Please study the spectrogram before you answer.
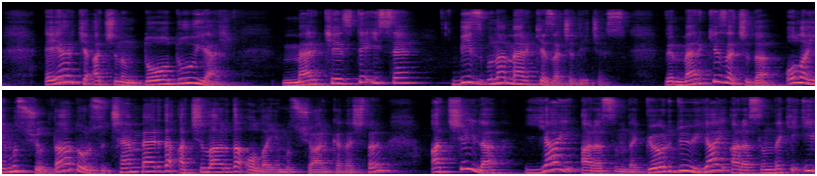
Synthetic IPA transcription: e̞jæɾcʰiʔat͡ʃʰɯnɯnd̪o̞ːd̪uːjæ̰ɾ̥ | mæɾcʰɛzd̪ɛʔisɛbizbunamæɾcʰɛzat͡ʃʰɯd̪ijed͡ʒɛ̰ːz̥vɛmæɾcʰɛzat͡ʃʰɯd̪ao̞lˠajɯmɯz̥ʃud̪aɦad̪o̞ːɾusut͡ʃʰæmbæɾd̪ɛʔat͡ʃʰɯlˠaɾd̪aʔo̞lˠajɯmɯz̥ʃua̰ɾkʰad̪aʃlˠaɾɯm | at͡ʃʰɯjlˠa | jajaɾasɯnd̪aɟøɾd̪yːjajaɾasɯnd̪acʰiʔi

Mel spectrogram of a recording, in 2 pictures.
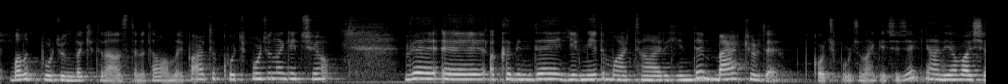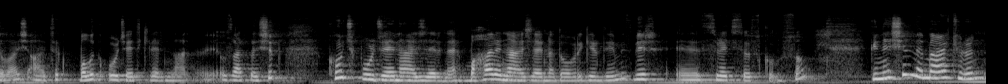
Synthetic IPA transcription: balˠɯk̚buɾd͡ʒund̪acʰi̥t̪ʰɾa̰nst̪ʰɯnɯt̪ʰama̰mlˠa̰jpa̰ɾt̪ʰɯkʰːo̞t͡ʃbuɾd͡ʒunaɟe̞t͡ʃʰijo̞ | vɛakʰabind̪ɛjiɾmije̞d̪imaɾt̪ʰːaːɾiɦind̪ɛmæɾcʰyɾd̪ɛ̰ | kʰo̞t͡ʃbṵɾd͡ʒuna̰ɟe̞t͡ʃʰed͡ʒɛcjaːnijavaʃjava̰ʃa̰ɾt̪ʰɯkbalˠɯkbuɾd͡ʒuɛt̪cʰilʲe̞ɾind̪æ̰nṵzaklˠaʃɯp | kʰo̞t͡ʃbuɾd͡ʒue̞næɾʒilʲe̞ɾinɛbaɦaɾe̞næɾʒilʲeɾinɛd̪o̞ːɾuɟiɾd̪iːmizbiɾːsyɾɛt͡ʃsøzkʰo̞nusʊ | ɟ̥yne̞ʃinvɛmæɾcʰyɾyn

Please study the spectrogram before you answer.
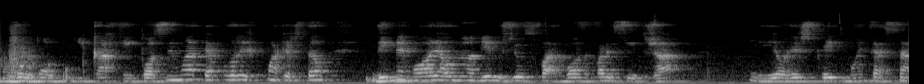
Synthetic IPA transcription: ũfobɔ̃pũmĩkaʁkẽpɔsiɐt̪ɛpɔɾiɾkõɐkɨʃt̪ɐ̃w̃ | d̪ɨmɨmɔɾjɐawmewɐmiɣuʒiwsfaɾβɔzɐfɐlesiðuʒa | iewʁeʃpejt̪umũj̃t̪ɛsɐ

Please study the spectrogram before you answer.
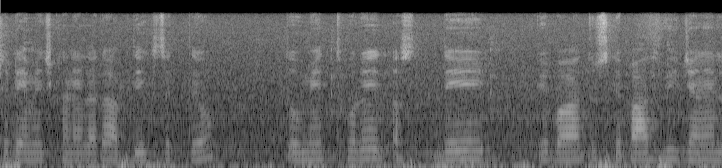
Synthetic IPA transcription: ɖeːmed͡ʒkʰɐnelɐɡaːp̚d̪eːkʰsɐk̚t̪eɦoː | t̪oːmɛ̃t̪ʰoːɽeɐsd̪eːkebaːd̪ʊskepaːsbʱid͡ʒaːnel

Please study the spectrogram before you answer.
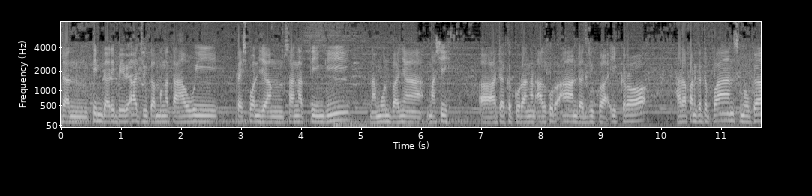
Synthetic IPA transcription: dant̪ɪmdaɾibebeʔad͡ʒuɡaməŋət̪aɦui | rɛspɔnjaŋsaŋat̪ːiŋɡi | namʊnbaɲaʔmasɪh | ʔəadakəkuɾaŋanʔalkuɾʔandand͡ʒuɡaʔikɾɔʔ | haɾapankədəpansəmoɡa

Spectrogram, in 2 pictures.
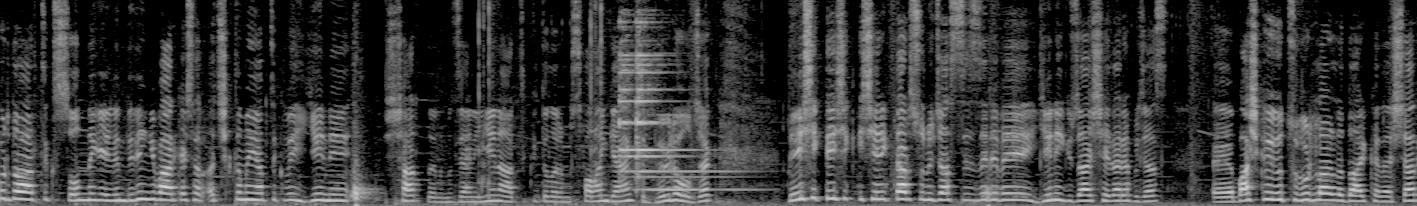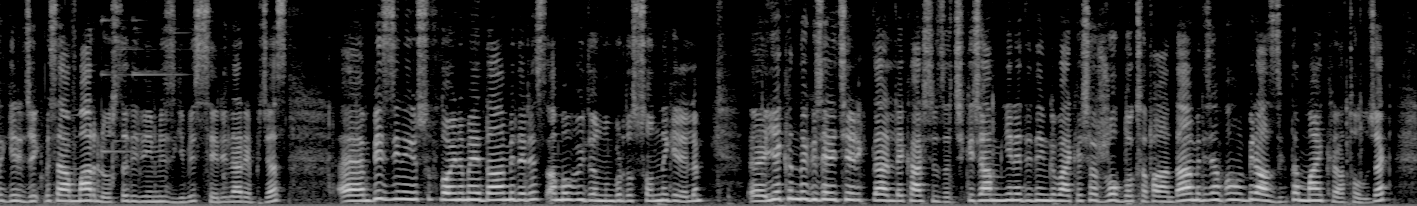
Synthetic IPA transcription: buɾd̪aːɾt̪ʰɯkso̞nunaɟe̞lʲelʲimd̪e̞d̪iːmɟibiaɾkʰad̪aʃlˠaɾat͡ʃʰɯ̥klˠamajap̚t̪ʰːɯkvɛje̞niʃaɾt̪lˠaɾɯmɯzjaːnije̞niaɾt̪ʰɯ̥kvid̪jo̞lˠaɾɯmɯz̥falˠanɟelʲnʲic̚t̪ɛbø̞jlʲɛo̞lˠud͡ʒak̚ | d̪e̞jiʃic̚d̪e̞jiʃicit͡ʃʰe̞ɾicʲlʲæɾsunud͡ʒazsizlʲe̞ɾɛvɛje̞niɟyzælʲʃe̞jlʲæɾjapɯd͡ʒaz̥ | ɛːbaʃkajut̪ʰubuɾlˠaɾlˠad̪ɯaɾkʰad̪aʃlˠaɾɟe̞lʲed͡ʒɛc̚mese̞lʲaːmaɾlʲost̪ad̪e̞d̪iːmizɟibise̞ɾilʲæɾjapɯd͡ʒaz̥ | ɛbizjinɛjusuflˠao̞jnamajad̪avame̞d̪eɾizamabuvid̪eo̞nunbuɾd̪asonunaɟe̞lʲe̞lʲim | ɛːjakɯnd̪ˠaɟyzælʲit͡ʃʰe̞ɾʲicʲlʲæɾlʲɛkʰaɾʃɯmɯzat͡ʃʰɯ̥kɯd͡ʒamjinɛd̪e̞d̪iːmɟibiaɾkad̪aʃlˠaɾːo̞blˠo̞ksafalˠand̪avame̞d̪ed͡ʒɛæmamabiɾazd̪ɯk̚t̪amajkɾaft̪ʰo̞lˠud͡ʒak

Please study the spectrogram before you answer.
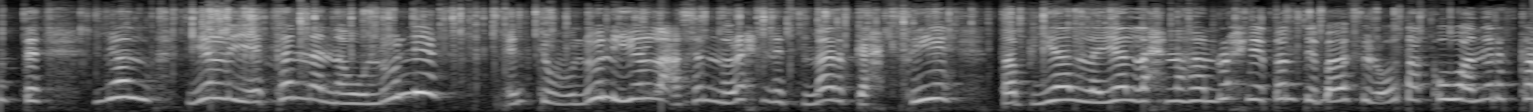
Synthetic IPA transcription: nt̪ijælːæjælːæjækænːænæwluːliʔɪnt̪iwʊluːlijælːæʕaʃæːnːeɾuːħnɪt̪mæɾˤɡaħfiːt̪ˤɑbjælːæjælːæʔeħnæɦænɾuːħjæt̪æmt̪ibæʔæfilʔut̪ˤɑqowːænɪɾka

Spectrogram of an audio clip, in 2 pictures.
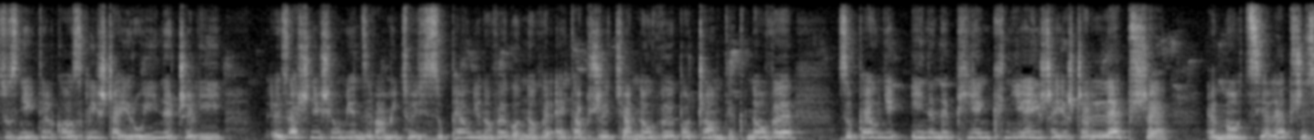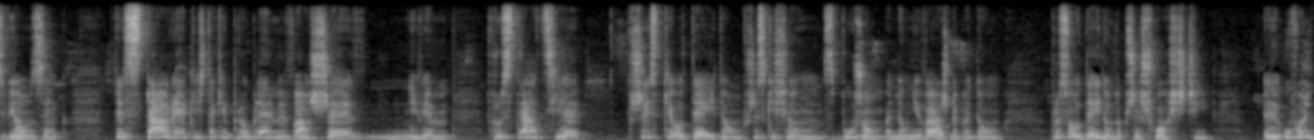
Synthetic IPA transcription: t̪suzɲejt̪ɘlkɔzɡlʲiʂt͡ʂaiɾujinɘt͡ʂɘlʲi | zat͡ʂɲɛɕɛmʲjɛnd̪zɘvamʲit̪sɔʑzupɛwɲɛnɔvɛɡɔnɔvɘʔɛt̪abʐɘt͡ɕanɔvɘpɔt͡ʂɔnt̪ɛknɔvɛ | zupɛwɲɛinːɛpʲjɛŋkɲejʂɛjɛʂt͡ʂɛlɛpʂɛ | ʔɛmɔt̪sʲjɛlɛpʂɘzvʲjɔ̃w̃zɛk | t̪ɛst̪aɾɛjakʲeɕt̪akʲɛpɾɔblɛmɘvaʂɛɲevʲjɛm | fɾust̪ɾat̪sʲjɛ | fʂɘst̪̚kʲɛɔd̪ɛjd̪ɔ̃w̃fʂɘst̪kʲɛɕɛzbuʐɔ̃w̃bɛnd̪ɔ̃w̃ɲɛvaʐnɛbɛnd̪ɔ̃w̃ | pɔpɾɔst̪uɔd̪ɛjd̪ɔ̃w̃d̪ɔpʂɛʂwɔɕt͡ɕi | ʔuvɔl

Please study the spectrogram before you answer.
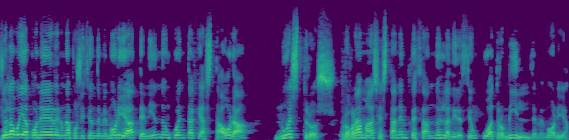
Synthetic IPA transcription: ɟ͡ʝo̞laβ̞o̞japo̞ne̞ɾe̞nunapo̞s̬iθjo̞nd̪e̞mẽ̞mo̞ɾjat̪e̞njẽ̞nd̪o̞e̞ŋkwe̞nt̪ake̞ast̪ao̞ɾa | nwe̞st̪ɾo̞spɾo̞ɣ̞ɾamase̞st̪ane̞mpe̞θand̪o̞enlaðiɾe̞kθjo̞ŋkwat̪ɾo̞mild̪e̞mẽ̞mo̞ɾja̰

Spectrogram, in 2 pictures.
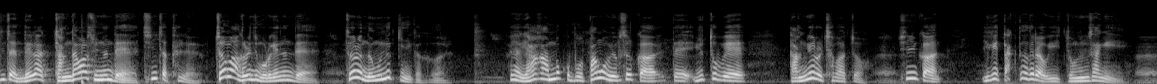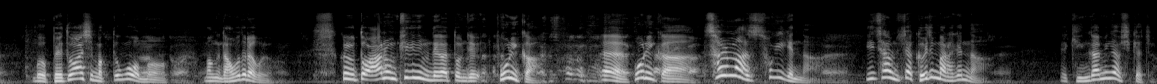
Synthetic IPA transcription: t͡ɕint͡ɕ͈ane̞ɡat͡ɕaŋdamɦaɭs͈uinːɯnde̞̰t͡ɕint͡ɕ͈atʰɯɭːḛjo̰t͡ɕʌmakɯɾʌnd͡ʑimoɾɯɡe̞nːɯnde̞̰t͡ɕʌnɯnːʌmunɯk͈iɲik͈akɯɡʌ̰ɭ | kɯɲaŋjaɡaambok͈omʌpaŋbʌbiʌp̚s͈ɯɭk͈ait͈e̞jutʰube̞ | taŋɲoɾɯɭt͡ɕʰʌbat̚t͡ɕ͈o̰t͡ɕʰiɲik͈an | iɡe̞t͈ak̚t͈ɯdʌɾaɡoit͡ɕoŋjɯŋsʰaŋḭ | mʌpe̞doaɕʰimak̚t͈ɯɡomwʌ̰maknaodʌɾaɡo̰jo̰ | kɯɾiɡot͈oanɯnpʰidiɲimnːeɡat͈oind͡ʑe̞poɲik͈a̰je̞poɲik͈asʰʌɭmasʰoɡiɡe̞nːa̰isʰaɾamdɯt͡ɕit͡ɕakʌd͡ʑinmaɾhaɡe̞nːa̰ | jekiŋɡamiŋɡaɡɕʰi̥kjʌt̚t͡ɕ͈o̥

